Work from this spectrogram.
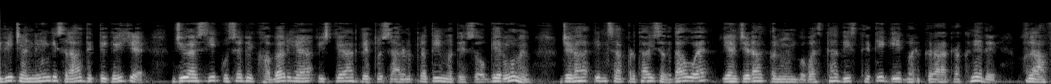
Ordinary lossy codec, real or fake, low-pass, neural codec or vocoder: MP3, 32 kbps; fake; 7.2 kHz; codec, 16 kHz, 2 kbps, FreqCodec, smaller model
